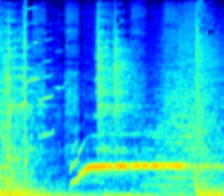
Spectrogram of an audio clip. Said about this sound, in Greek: Τότε ο Λύκος, με μια δυνατή κραυγή και όλη του τη δύναμη, όρμησε μέσα στο σπίτι.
